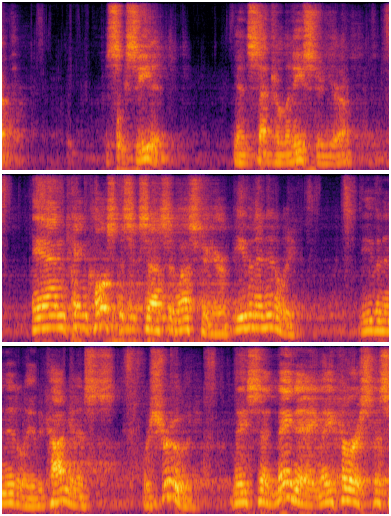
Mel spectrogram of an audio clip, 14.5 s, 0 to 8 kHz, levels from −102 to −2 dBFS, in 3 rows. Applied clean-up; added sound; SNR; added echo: neural separator model SepFormer DNS4.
